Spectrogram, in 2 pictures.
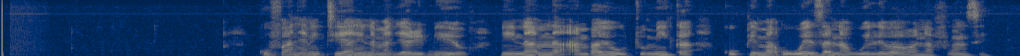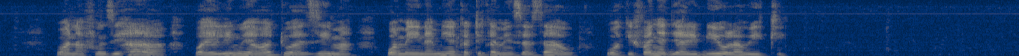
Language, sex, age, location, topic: Swahili, female, 18-24, Dar es Salaam, education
